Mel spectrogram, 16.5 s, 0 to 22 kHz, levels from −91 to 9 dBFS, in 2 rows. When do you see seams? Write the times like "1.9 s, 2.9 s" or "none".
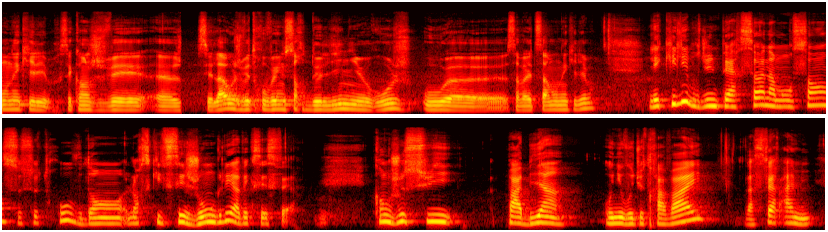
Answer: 1.8 s, 15.6 s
